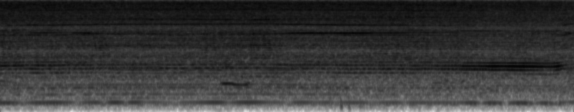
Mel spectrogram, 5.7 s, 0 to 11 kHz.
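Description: JAF hexacopter's six Digitech X80 brushless motors and 11x5 e-props running steadily as it hovers in GPS loiter: a low propeller hum with a higher motor whine above it.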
